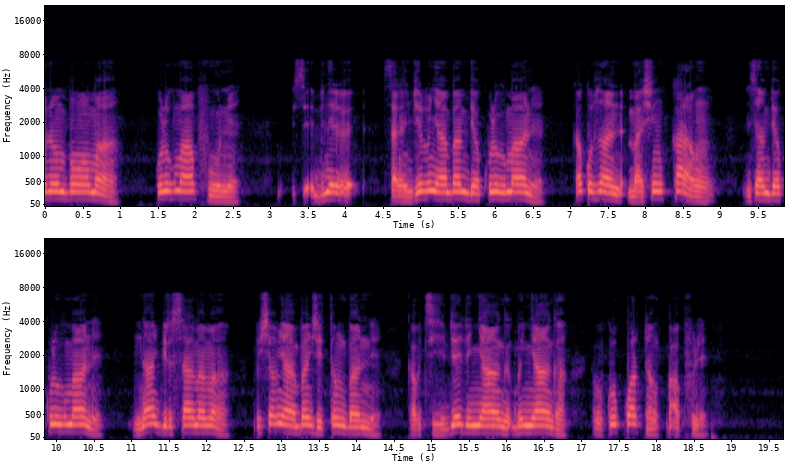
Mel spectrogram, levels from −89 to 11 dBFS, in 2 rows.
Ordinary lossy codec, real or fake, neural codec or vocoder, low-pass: MP3, 48 kbps; real; none; 7.2 kHz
